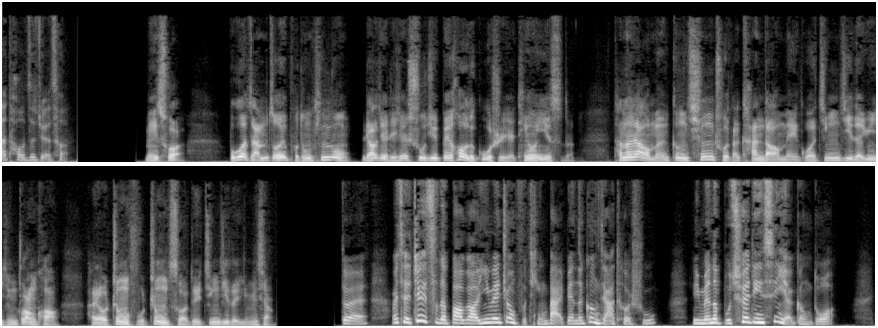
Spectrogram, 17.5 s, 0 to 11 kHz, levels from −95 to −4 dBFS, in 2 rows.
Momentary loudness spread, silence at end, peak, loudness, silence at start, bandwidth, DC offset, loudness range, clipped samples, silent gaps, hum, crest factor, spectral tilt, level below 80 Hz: 13 LU; 0.25 s; -6 dBFS; -22 LUFS; 0 s; 10.5 kHz; under 0.1%; 3 LU; under 0.1%; 0.75-0.81 s, 1.27-1.33 s, 12.00-12.04 s; none; 16 dB; -5.5 dB/octave; -52 dBFS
